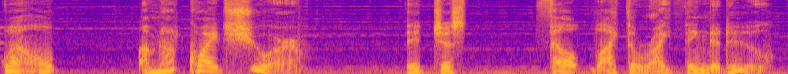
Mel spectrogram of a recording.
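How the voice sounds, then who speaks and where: A man playing a kindly male inventor and gentle mentor in a video game, explaining things patiently with some hesitance. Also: a little high, very animated, slow pace, soft background music, full character voice. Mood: hesitant, tender. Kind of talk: video game character acting.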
